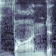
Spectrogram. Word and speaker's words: Vond: Well, yeah, it's uh and because I'm not pronouncing it's first name is Vond, V O N D, last name is uh Elwick.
